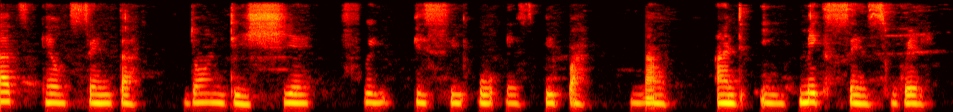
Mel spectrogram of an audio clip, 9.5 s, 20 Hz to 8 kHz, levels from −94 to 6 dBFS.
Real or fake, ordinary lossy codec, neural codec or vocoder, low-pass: real; none; none; 7.2 kHz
